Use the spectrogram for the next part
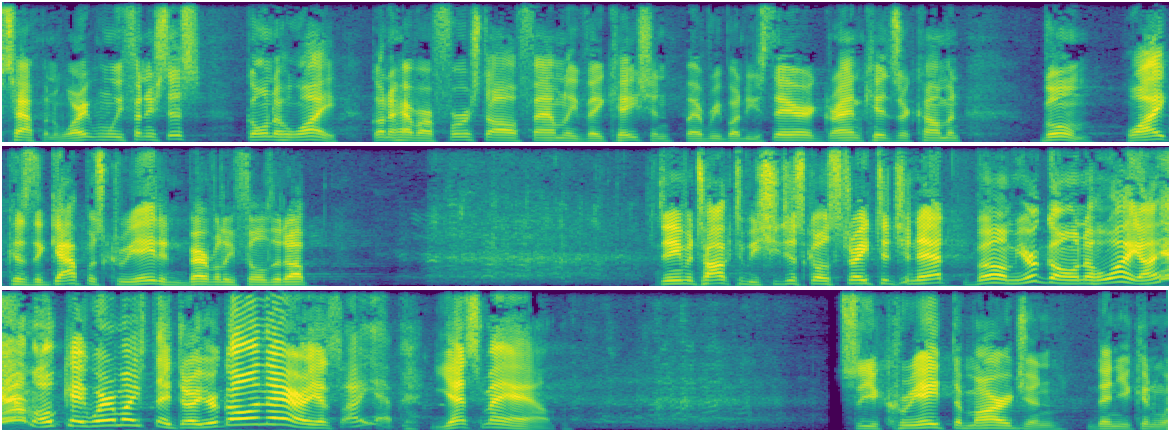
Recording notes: A live recording from Peak Experience.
